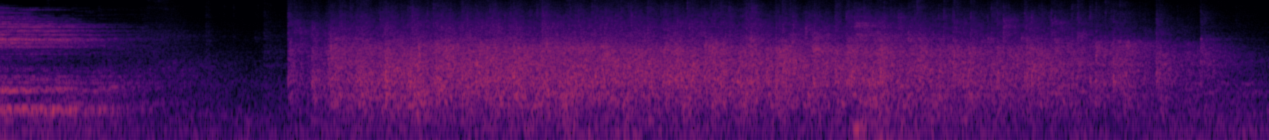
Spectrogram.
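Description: The skating program music fades out, and about three seconds in an audience bursts into applause that holds steady and then tails off near the end.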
